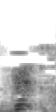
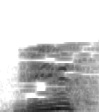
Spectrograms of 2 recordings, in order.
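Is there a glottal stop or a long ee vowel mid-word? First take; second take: glottal stop; long ee. First: It has a glottal stop in the middle. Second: It has a long ee vowel in the middle.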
